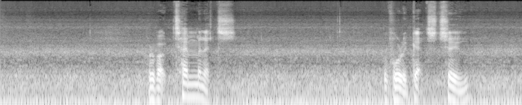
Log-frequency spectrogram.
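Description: A stationary vehicle's engine, checked during a diesel particulate filter job, idles with a steady low rumble at close range, while someone talks over it in short phrases.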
